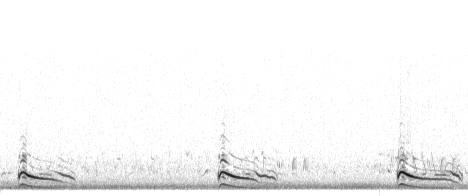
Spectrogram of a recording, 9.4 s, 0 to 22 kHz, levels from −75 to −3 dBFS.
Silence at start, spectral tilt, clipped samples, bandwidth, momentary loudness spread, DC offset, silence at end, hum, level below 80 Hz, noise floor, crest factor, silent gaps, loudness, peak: 0 s; 7.5 dB/octave; under 0.1%; 16.5 kHz; 24 LU; under 0.1%; 0.05 s; none; under -90 dBFS; -44 dBFS; 18 dB; none; -16 LUFS; -6 dBFS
